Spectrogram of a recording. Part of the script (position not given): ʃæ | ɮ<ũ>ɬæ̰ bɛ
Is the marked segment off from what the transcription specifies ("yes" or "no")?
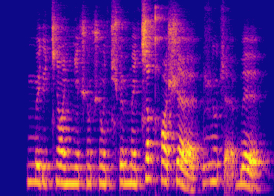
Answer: no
